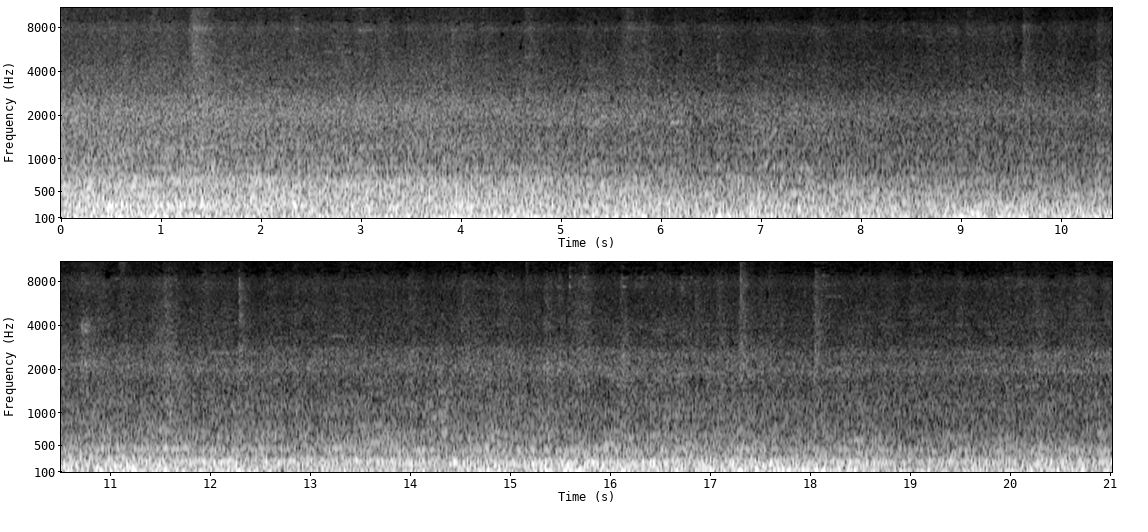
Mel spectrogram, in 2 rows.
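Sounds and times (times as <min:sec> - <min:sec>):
wheels rumbling on rail: 0:00.0 - 0:21.0.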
